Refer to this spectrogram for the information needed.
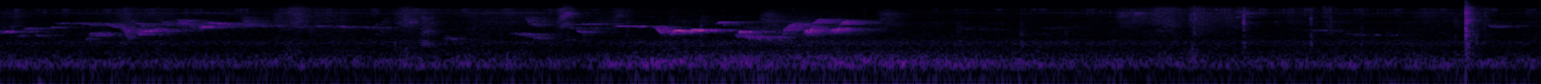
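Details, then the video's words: Black-naped monarch at a forest water pool in Kulen National Park, where birds come to drink: bright, high chirps and rising whistled notes in quick, irregular bursts, with other forest birds and a low steady hum. "The call of the Black-naped Monarch"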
